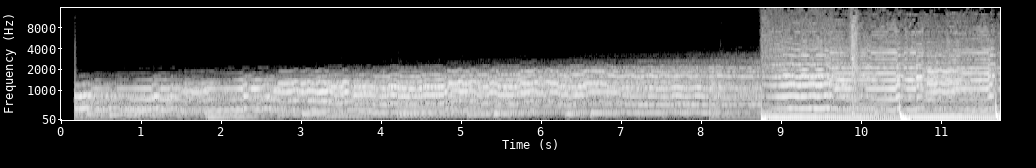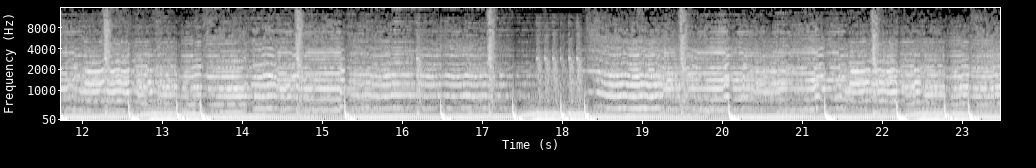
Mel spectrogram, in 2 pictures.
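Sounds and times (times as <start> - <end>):
Islamic background music ringtone: 0.2 - 23.4.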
